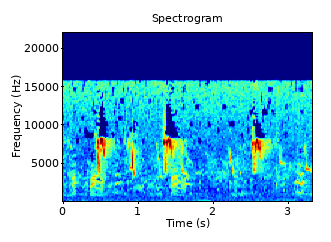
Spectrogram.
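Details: Black-winged stilts foraging along the banks of a swamp give sharp, harsh yapping notes in short bursts, about four loud calls over three seconds with a soft hiss between them.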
